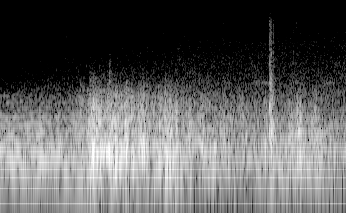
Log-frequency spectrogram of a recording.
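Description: Thunder sound effect over a sustained dark music chord: a rumbling crash about a second in, fading, then a sharp crack near the end.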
